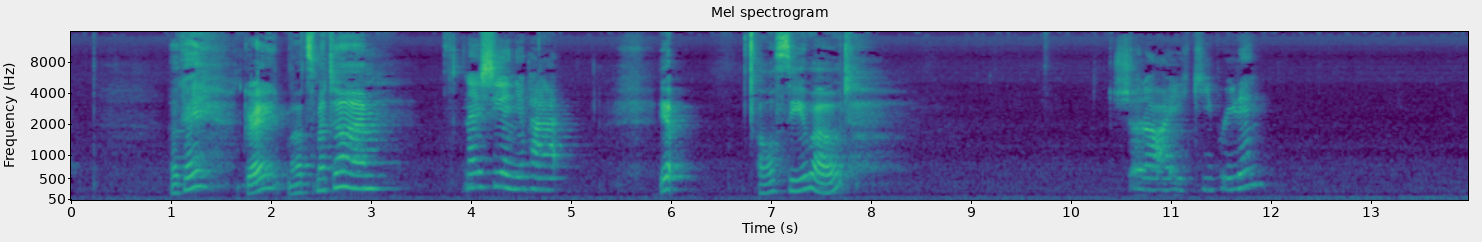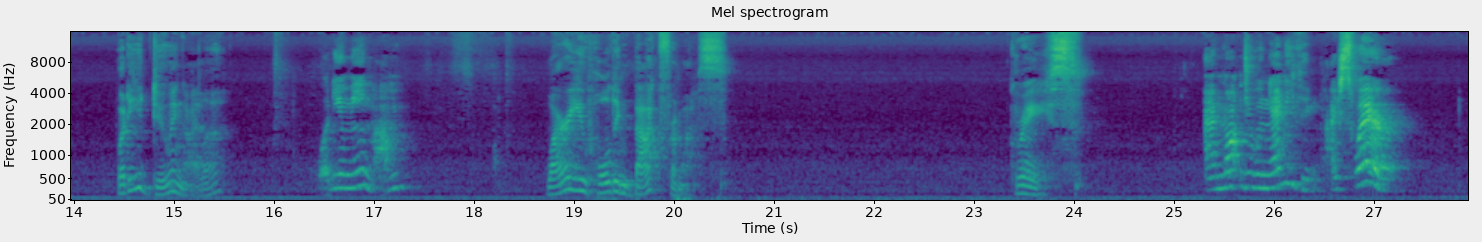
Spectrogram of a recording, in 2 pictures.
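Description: A young girl speaks clearly and close by, in short phrases with pauses between them.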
